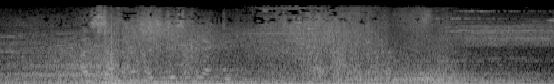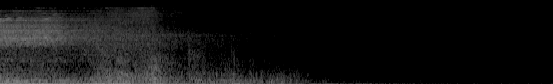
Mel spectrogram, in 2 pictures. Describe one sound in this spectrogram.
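A triumphant victory fanfare swells and fades.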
